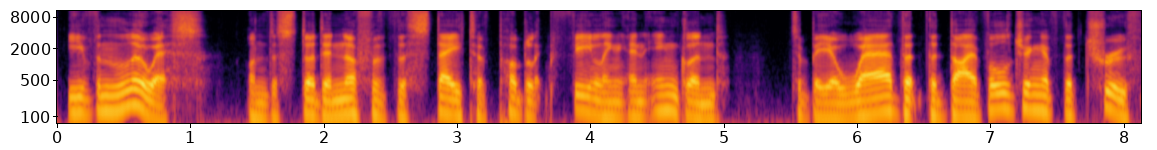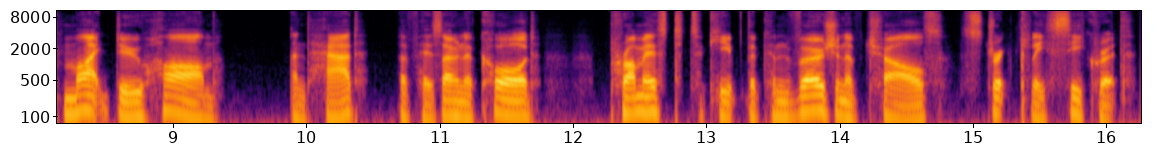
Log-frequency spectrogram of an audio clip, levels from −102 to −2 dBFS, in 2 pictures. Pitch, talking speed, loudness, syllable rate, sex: 105 Hz, 145 wpm, -20 LUFS, 4.3 syllables/s, male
